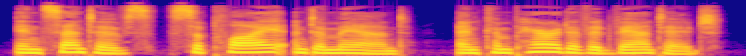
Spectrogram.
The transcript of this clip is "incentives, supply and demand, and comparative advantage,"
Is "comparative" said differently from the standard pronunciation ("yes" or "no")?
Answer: no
